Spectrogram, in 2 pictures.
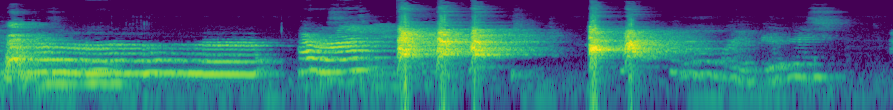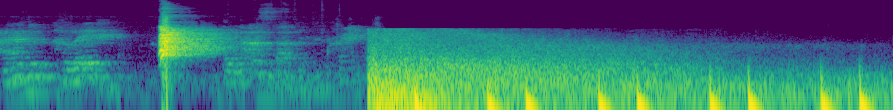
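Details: A red female toy poodle barks at her own shadow, giving sharp, high yapping barks in short bursts after a whining tone.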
